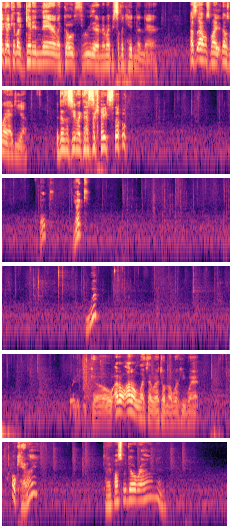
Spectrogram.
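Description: A man talks with animation into a close microphone, in bursts with pauses.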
